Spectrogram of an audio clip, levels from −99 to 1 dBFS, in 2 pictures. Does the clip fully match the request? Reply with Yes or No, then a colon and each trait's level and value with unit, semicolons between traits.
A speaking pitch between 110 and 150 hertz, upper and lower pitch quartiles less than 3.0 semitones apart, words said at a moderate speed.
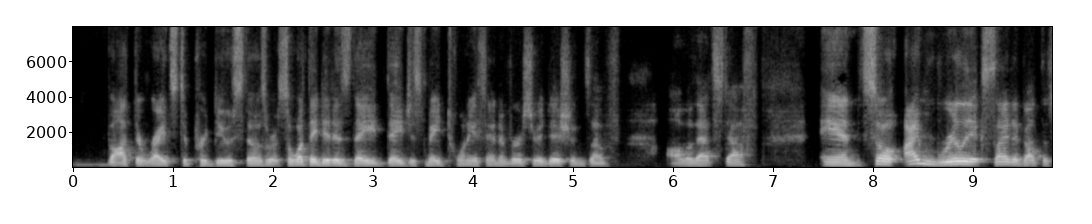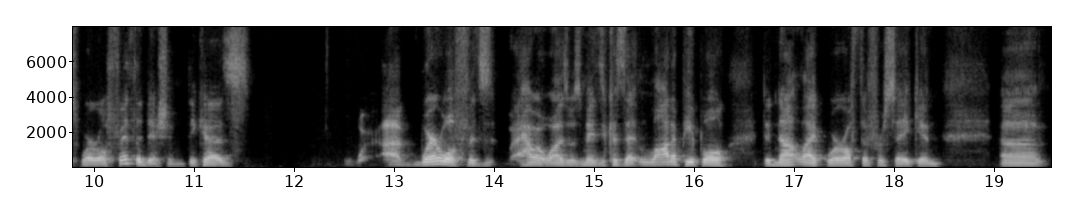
Yes: low, 135 Hz; narrow, 2.5 semitones; average, 170 wpm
